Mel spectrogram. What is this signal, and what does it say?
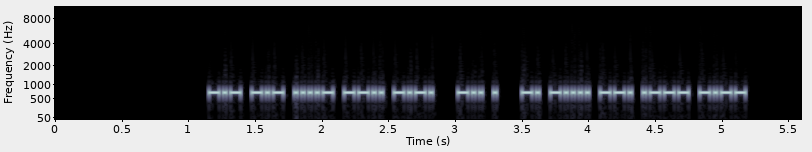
Morse code, heard as a keyed tone, about 46 wpm, 700 Hz. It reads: KK4ZC DE N6GJY
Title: USA Callsign DE Callsign - 5 Characters - 45wpm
